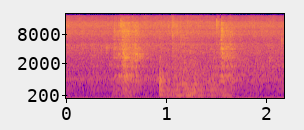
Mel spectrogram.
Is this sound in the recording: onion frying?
yes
